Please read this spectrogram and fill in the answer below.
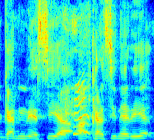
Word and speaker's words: carnicería: It's at the carnicería.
